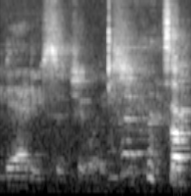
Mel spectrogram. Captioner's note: laughter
